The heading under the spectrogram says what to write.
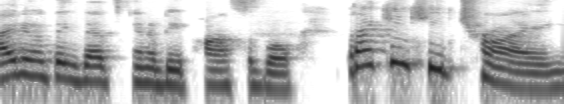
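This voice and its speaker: A woman speaks in a dark, mellow tone, recorded dry and close with no echo. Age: 60s. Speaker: travel blogger. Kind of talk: casual interview chat.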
